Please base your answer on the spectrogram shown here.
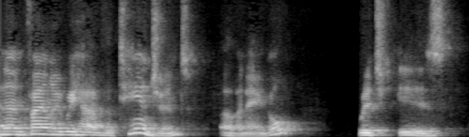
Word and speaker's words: tangent: And then finally, we have tangent down here at the bottom, and it's pronounced just like it looks, tangent.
